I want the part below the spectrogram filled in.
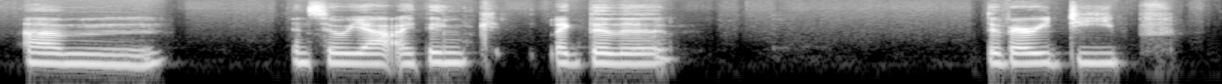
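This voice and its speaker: A woman with a French accent speaks in a dark, mellow tone, recorded dry and close with no echo. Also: very clean recording, silent background. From France. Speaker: writer and performer. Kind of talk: interview. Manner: halting, many fillers.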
